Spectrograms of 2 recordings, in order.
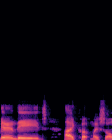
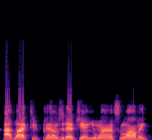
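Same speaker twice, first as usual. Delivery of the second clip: loud, high Texan twang; southern accent; 7 semitones higher, 7 dB louder than usual. Acted. Customer orders at the deli counter, loud southern accent. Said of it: "he's got a southern accent".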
